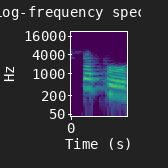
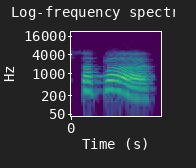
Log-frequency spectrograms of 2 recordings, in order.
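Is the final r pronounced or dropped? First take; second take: pronounced; dropped. First: The word ends with a pronounced r sound. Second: The word ends in ah with no r. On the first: "you won't find a dinner or a supper menu" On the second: "but you will find a supper menu"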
